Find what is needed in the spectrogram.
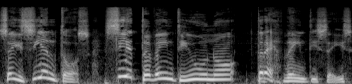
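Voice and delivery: put-on broadcaster-style radio announcer voice. Giving listeners a phone number again, this time in an announcer voice. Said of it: "con voz del locutor".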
